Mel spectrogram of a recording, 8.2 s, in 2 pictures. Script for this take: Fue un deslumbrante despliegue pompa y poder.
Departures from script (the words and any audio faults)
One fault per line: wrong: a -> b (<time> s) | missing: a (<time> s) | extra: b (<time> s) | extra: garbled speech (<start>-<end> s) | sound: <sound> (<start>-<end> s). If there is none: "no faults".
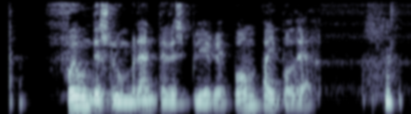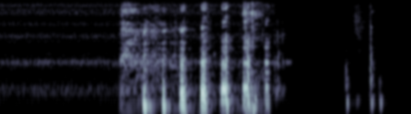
sound: laugh (3.6-4.0 s)
sound: laugh (5.3-6.8 s)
